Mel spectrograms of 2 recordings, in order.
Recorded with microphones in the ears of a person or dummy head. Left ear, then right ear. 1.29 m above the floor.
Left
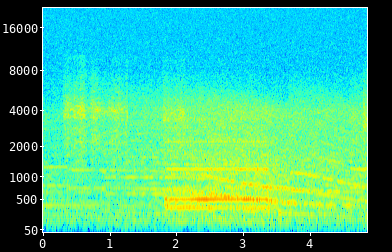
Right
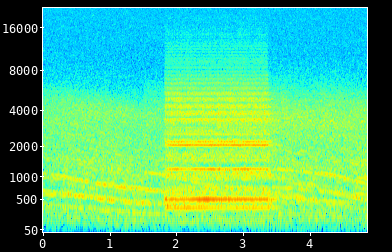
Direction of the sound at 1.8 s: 80° right.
